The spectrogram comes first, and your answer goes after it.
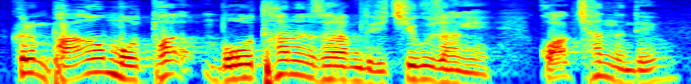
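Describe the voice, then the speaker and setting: Male pastor, middle-aged, animated high-pitched delivery, humorous folksy sermon with rhetorical questions. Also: quick pace, husky.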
